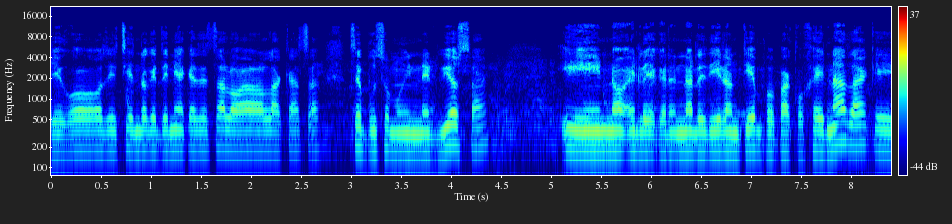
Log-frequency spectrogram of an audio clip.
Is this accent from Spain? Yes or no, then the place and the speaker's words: yes; Benaví, Spain; Yo nací en Benaví, me quedé en Benaví.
